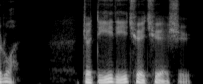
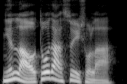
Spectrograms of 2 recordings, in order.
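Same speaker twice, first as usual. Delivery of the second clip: high, raised-voice question; pitched up to get through to poor hearing; asking loudly; 8 semitones higher, 3 dB louder than usual. A narrator's reading. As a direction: call it out to a deaf elder. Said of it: "慧儿又大声问道".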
